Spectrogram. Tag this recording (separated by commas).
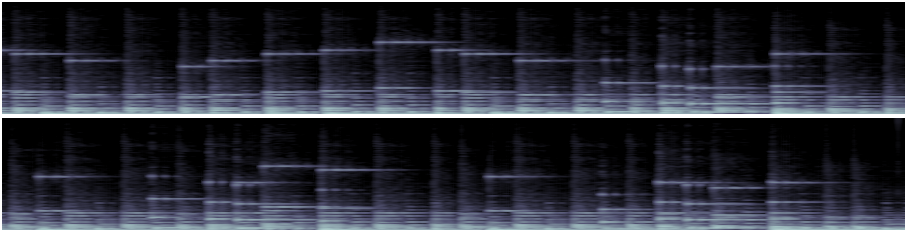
Soundtrack music, Music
